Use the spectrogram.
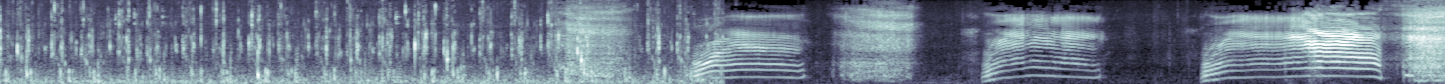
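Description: A cat lets out about four drawn-out, wavering, loud meows after several seconds of steady rustling, watery noise with no voices.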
